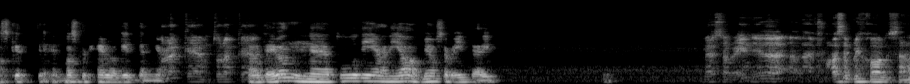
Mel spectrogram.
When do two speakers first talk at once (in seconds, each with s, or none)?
none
